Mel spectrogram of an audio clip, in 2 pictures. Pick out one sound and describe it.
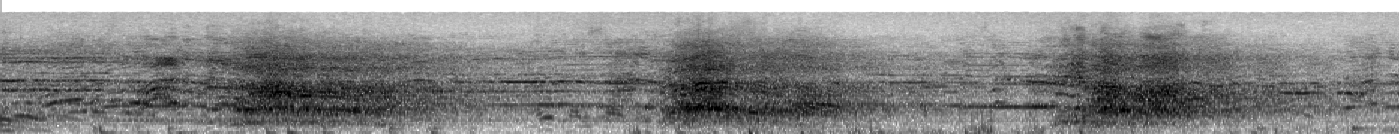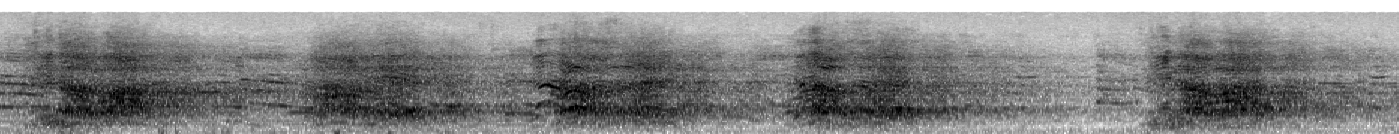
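A young man speaks loudly into a microphone in bursts, heard through loudspeakers.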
